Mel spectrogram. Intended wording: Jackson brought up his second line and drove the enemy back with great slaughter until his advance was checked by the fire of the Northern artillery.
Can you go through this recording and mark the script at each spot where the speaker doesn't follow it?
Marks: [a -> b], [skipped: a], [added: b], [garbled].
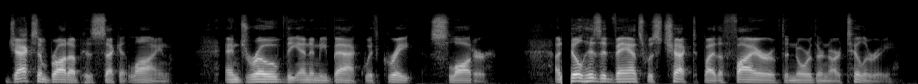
Jackson brought up his second line and drove the enemy back with great slaughter until his advance was checked by the fire of the Northern artillery.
